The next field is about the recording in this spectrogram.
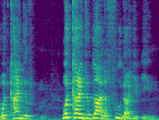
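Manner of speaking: put-on Italian accent. Retelling a talk with a stranger, voicing the Italian guy in an Italian accent. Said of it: "he has an Italian accent".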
